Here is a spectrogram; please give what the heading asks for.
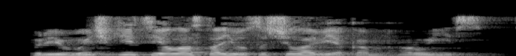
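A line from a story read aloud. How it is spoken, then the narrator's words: Plain. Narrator (Russian): сказал Самнир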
